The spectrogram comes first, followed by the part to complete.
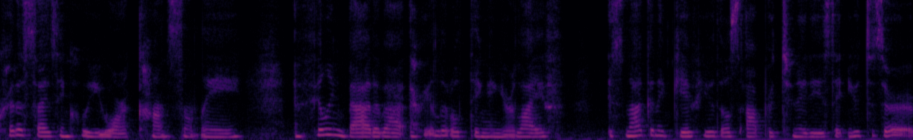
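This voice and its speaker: This woman's voice is somewhat breathy and fairly high in pitch. She speaks at a moderate pace with ordinary pitch variation. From US, Cuban-American family. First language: Spanish. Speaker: vlogger and classroom teacher. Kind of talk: motivational vlog talk. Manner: warm, conversational.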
